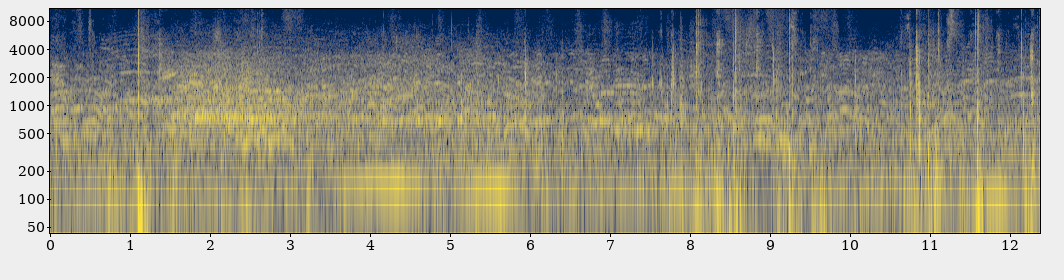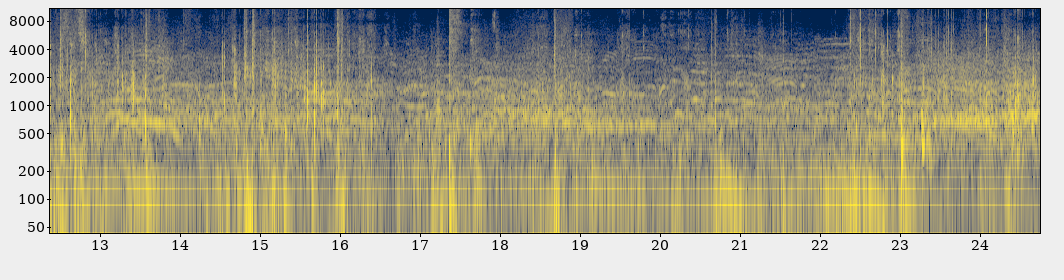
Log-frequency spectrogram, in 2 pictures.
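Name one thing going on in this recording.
Punches thud against bodies in quick bursts.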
